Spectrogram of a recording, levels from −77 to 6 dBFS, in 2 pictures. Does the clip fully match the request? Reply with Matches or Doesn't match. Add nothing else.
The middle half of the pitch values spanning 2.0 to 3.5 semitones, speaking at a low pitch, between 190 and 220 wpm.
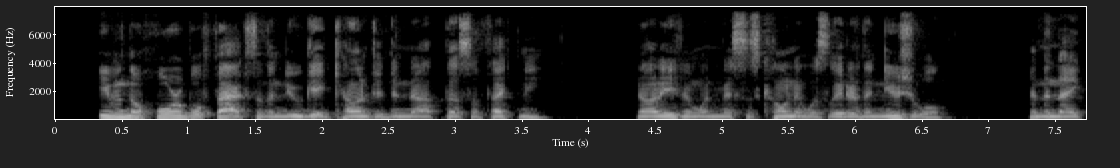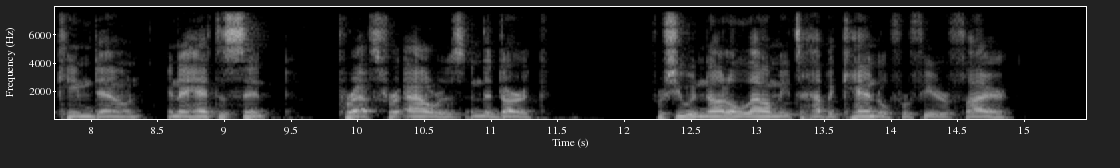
Matches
